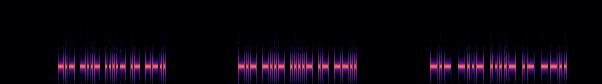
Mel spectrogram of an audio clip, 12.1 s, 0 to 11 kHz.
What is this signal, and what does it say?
Morse code, heard as a keyed tone, about 29 wpm, 700 Hz. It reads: KX4AZ KX4AZ KX4AZ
